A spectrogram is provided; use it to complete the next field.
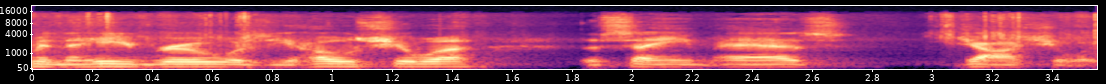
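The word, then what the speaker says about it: יהושע: transliteration but his name in the Hebrew was yahoshua the same as Joshua yahoshua so question so far all right Joshua chapter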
